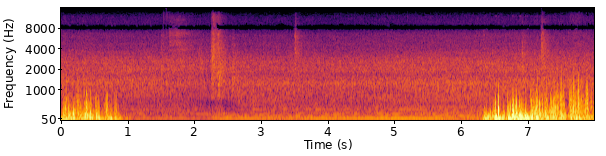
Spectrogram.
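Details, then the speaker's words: SMC TR-12 12-inch desk fan (2001–02), new old stock bought unopened: soft steady low hum with an even airy whoosh, no rattle, ticking or wobble; quiet and running normally. "this is the kind of fan that I would take to work or put somewhere where I just wanted a Dependable fan that's quiet and powerful you know when you need it to be"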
